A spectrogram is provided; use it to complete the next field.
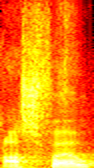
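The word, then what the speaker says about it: Ospho: It's pronounced OSFO, and this is the company that makes it.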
